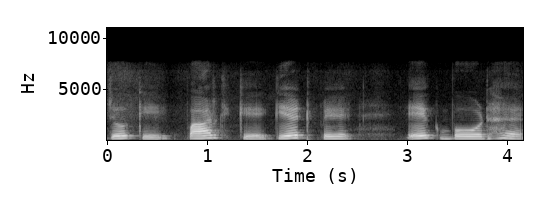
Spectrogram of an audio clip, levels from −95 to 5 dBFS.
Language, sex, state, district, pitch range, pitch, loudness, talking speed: Hindi, female, Himachal Pradesh, Shimla, 195-235 Hz, 220 Hz, -19 LUFS, 130 wpm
